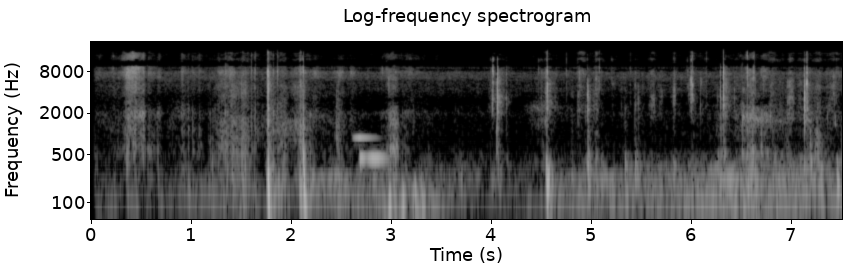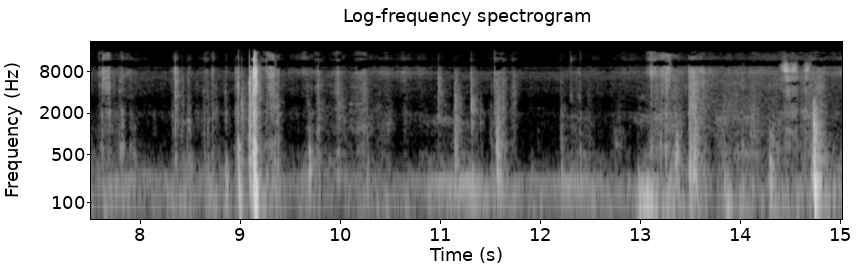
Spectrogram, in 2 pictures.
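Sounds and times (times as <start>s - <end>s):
small handling clicks and rustling: 0.3s - 2.6s, 4.0s - 13.3s.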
